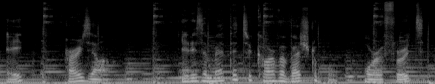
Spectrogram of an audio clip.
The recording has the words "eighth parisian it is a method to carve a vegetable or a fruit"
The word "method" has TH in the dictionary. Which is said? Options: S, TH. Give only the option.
TH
